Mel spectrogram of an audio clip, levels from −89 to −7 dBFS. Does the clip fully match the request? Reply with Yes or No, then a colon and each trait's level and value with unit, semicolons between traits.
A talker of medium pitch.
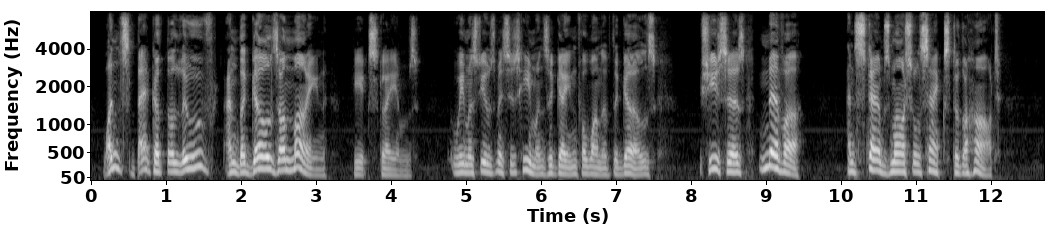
Yes: medium, 150 Hz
